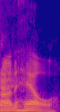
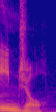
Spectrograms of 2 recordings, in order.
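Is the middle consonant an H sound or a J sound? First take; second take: H sound; J sound. First: The middle consonant is a breathy H sound. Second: The middle consonant is a J sound. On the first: The speaker calls it right. "Why is he not" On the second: The speaker calls it wrong. "That's not how you pronounce it"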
